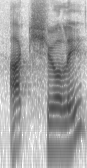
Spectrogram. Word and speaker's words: actually: was the weather bad actually actually actually remember three syllables act act okay okay actually actually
